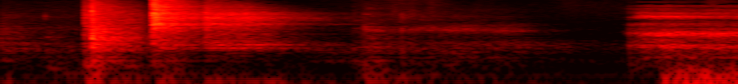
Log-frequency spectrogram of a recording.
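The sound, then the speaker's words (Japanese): A door being closed: a couple of sharp knocks and bumps from the handle and frame, a softer thud, then a louder rustling bump as it settles shut. No one speaks. “ちょっとドアを閉めます。”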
